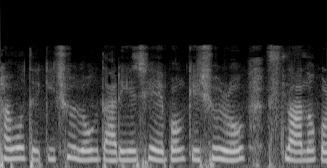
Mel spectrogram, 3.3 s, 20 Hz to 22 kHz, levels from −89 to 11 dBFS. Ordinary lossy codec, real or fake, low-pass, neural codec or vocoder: AAC, 32 kbps; real; 7.2 kHz; none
